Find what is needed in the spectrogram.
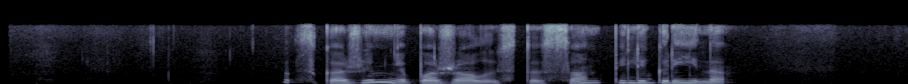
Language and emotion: Russian, neutral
